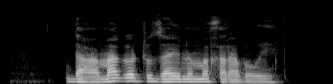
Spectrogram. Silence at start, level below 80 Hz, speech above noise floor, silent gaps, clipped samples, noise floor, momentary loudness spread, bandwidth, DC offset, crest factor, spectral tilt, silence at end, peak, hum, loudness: 0.65 s; -52 dBFS; 40 dB; none; under 0.1%; -59 dBFS; 13 LU; 9.6 kHz; under 0.1%; 18 dB; -8 dB/octave; 0.55 s; -4 dBFS; none; -19 LUFS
